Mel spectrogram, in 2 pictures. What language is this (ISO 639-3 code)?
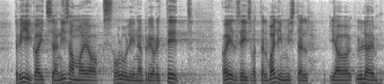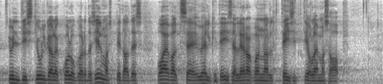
est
